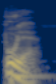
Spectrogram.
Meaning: 1. bullet (projectile) 2. cartridge (assembled package of bullet, primer and casing)
- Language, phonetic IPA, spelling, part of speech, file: Russian, [ˈpulʲə], пуля, noun, Ru-пуля.ogg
